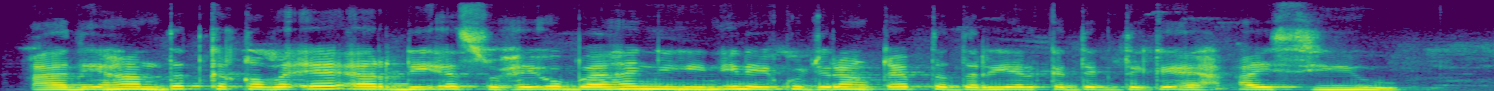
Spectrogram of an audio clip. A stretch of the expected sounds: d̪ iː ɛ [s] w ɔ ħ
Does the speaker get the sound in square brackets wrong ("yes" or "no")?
no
